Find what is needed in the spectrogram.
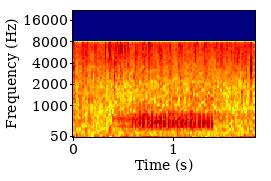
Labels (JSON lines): {"label": "biophony, croak", "recorder": "SoundTrap 500"}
